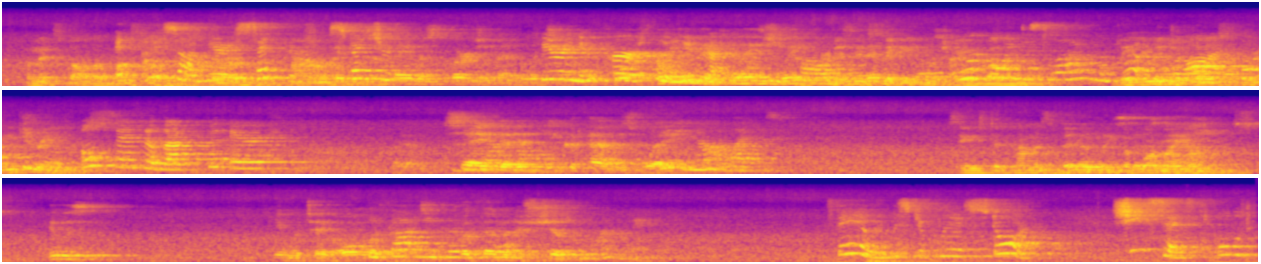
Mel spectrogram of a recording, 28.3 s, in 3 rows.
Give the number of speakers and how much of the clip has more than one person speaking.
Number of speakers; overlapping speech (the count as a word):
six, about 48%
